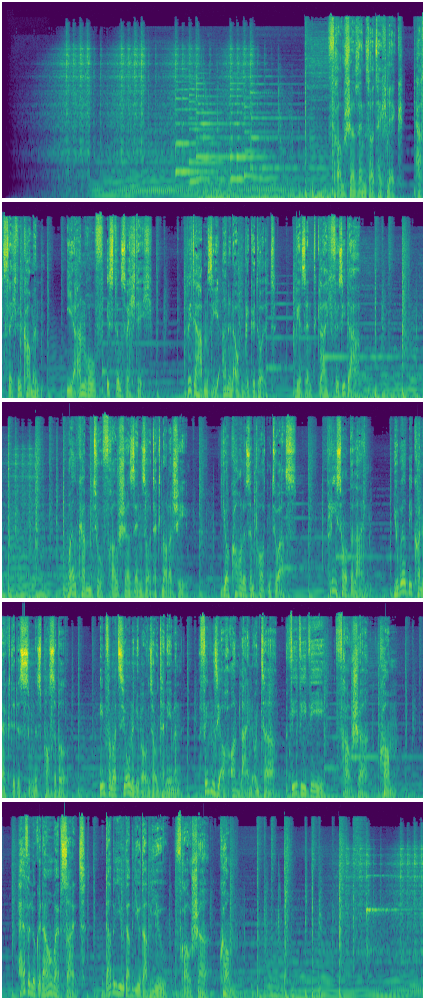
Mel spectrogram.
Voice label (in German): Kommentar, Freundlich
